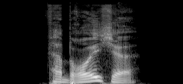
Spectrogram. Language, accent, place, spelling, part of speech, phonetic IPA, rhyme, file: German, Germany, Berlin, Verbräuche, noun, [fɛɐ̯ˈbʁɔɪ̯çə], -ɔɪ̯çə, De-Verbräuche.ogg
- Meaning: nominative/accusative/genitive plural of Verbrauch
